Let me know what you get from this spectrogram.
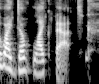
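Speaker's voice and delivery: ordinary talk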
